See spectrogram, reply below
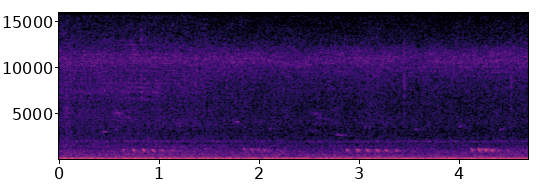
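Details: Female lesser coucal, identified by white spots on the neck, seen from a window on 26 June 2023 while raising its tail. Four short, rapid, stuttering bursts of pulsed notes are heard over a loud steady low hum and hiss.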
